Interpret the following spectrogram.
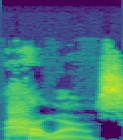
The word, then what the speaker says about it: Hallows: doing it wrong yeah Hallows Hallows Hallows Hallows not hollow like a hollow in a child I never see hollow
